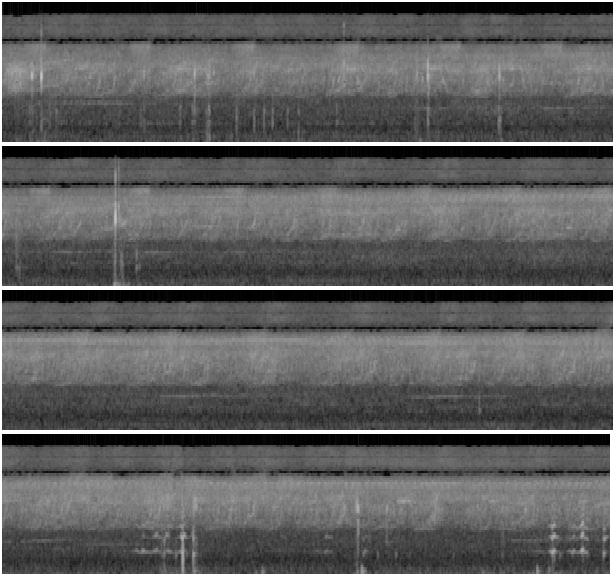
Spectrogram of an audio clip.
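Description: Steady summer insect chorus, a dense high buzz of rapid ticking. Near the end a mosquito whines close by, with a few knocks from handling.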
